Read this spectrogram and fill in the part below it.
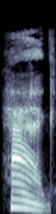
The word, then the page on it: hag: American English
